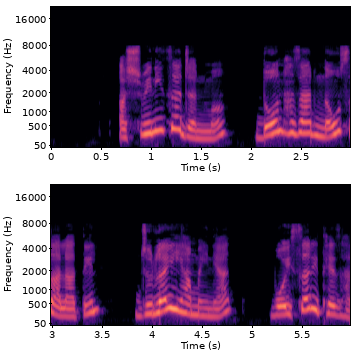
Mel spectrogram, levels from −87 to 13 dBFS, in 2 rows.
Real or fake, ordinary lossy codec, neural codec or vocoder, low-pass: real; none; none; none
